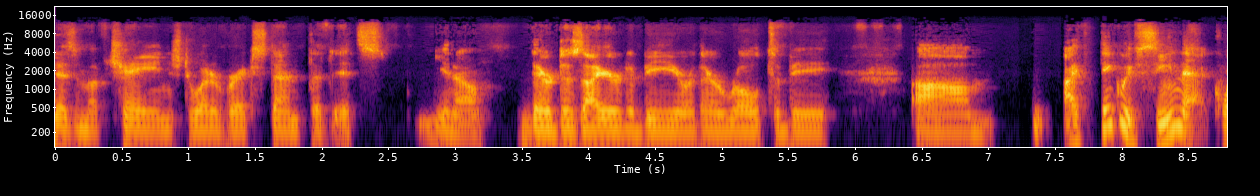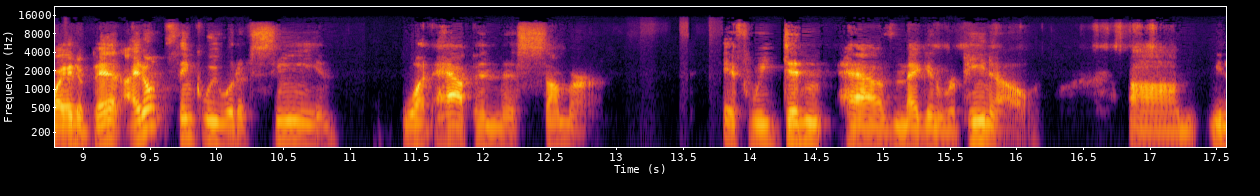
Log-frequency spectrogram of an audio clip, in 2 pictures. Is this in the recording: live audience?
no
